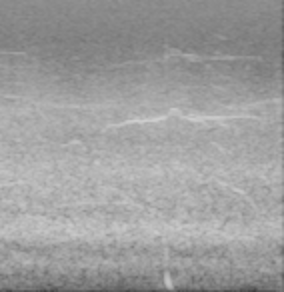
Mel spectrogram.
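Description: Football stadium crowd at England v Norway, a broad steady roar of massed voices with cheering swelling at a distance, one brief low thump midway.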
